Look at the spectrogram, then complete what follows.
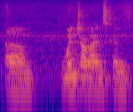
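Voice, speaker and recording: A man's voice: fairly low pitch, little pitch movement, takes it slowly, slight background noise. A middle-aged man with an Irish accent from County Wexford, giving a hesitant public presentation at a town meeting, full of ums and restarts. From Ireland. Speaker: wind energy developer presenting at a town meeting. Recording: echoey hall recorded from far off.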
